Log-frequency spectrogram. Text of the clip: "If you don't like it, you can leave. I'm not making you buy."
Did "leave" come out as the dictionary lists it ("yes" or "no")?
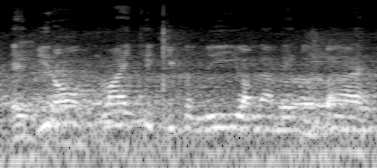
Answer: no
